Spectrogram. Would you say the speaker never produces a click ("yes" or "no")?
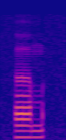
yes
